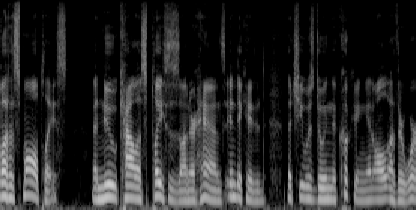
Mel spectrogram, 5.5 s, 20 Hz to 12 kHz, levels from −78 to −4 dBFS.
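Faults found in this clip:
No faults found.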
